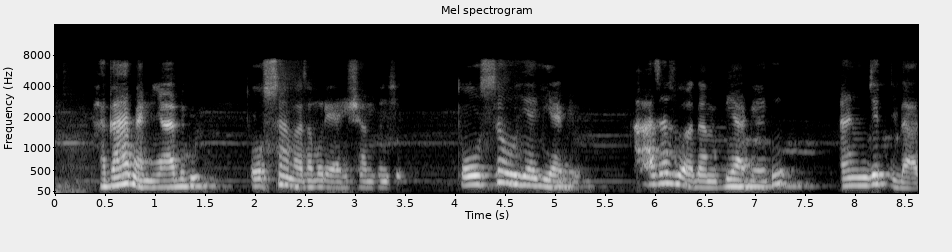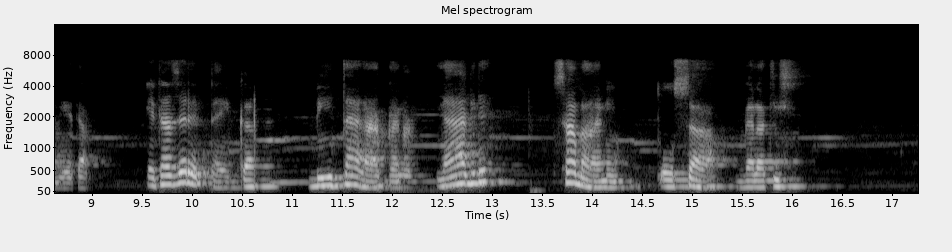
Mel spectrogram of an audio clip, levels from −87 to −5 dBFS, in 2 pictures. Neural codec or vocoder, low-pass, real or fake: codec, 16 kHz, 2 kbps, X-Codec, HuBERT features, trained on balanced general audio; 7.2 kHz; fake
